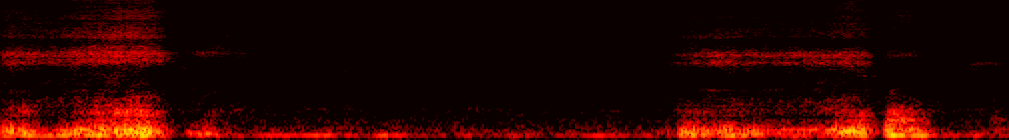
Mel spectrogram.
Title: Yellow Labrador retriever, Mulan, snoring away loudly in her sleep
